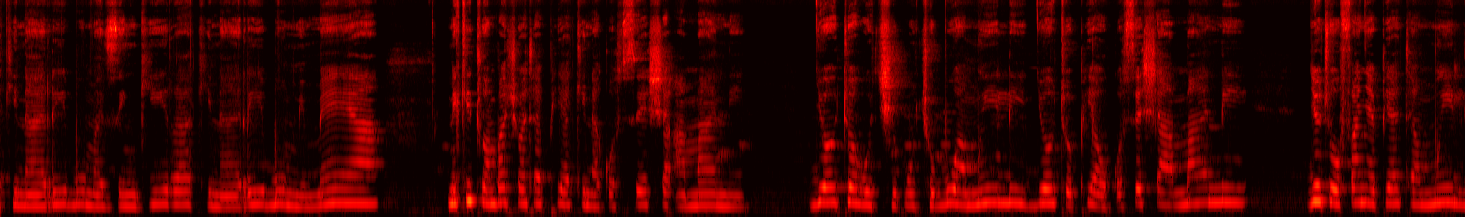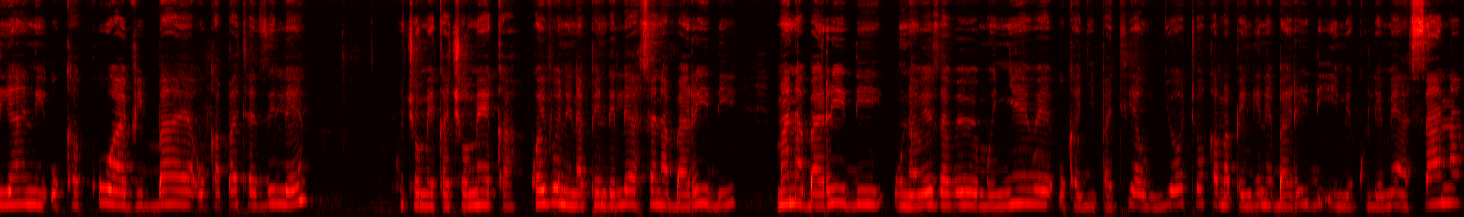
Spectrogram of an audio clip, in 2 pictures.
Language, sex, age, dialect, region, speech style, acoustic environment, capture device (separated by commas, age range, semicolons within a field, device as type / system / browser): Swahili, female, 25-34, Kenya - Mombasa, Kenya, happy, people talking, mobile / Linux / Chrome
